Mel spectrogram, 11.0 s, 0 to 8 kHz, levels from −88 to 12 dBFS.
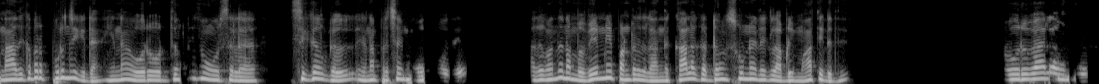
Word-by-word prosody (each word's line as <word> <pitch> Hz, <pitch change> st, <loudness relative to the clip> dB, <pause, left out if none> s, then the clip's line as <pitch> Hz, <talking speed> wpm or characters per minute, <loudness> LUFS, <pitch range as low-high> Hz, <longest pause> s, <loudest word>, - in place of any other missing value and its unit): நான் 175 Hz, -, +3 dB
அதுக்கப்புறம் 210 Hz, +6 st, -1 dB
புரிஞ்சுக்கிட்டேன். 200 Hz, -, 0 dB
ஏன்னா, 165 Hz, +4 st, +1 dB
ஒரு 150 Hz, -, +1 dB
ஒருத்தருக்கு 180 Hz, +9 st, -3 dB
ஒரு 155 Hz, -, -3 dB
சில 145 Hz, -3 st, +2 dB, 0.6 s
சிக்கல்கள், 185 Hz, -7 st, +1 dB, 0.2 s
ஏதாவது 155 Hz, +1 st, 0 dB
பிரச்சனை 175 Hz, +4 st, 0 dB
வரும்போது, 405 Hz, -, -6 dB, 0.7 s
அத 155 Hz, -, -2 dB
வந்து 210 Hz, +6 st, +2 dB
நம்ம 160 Hz, -7 st, +2 dB
வேணும்னே 215 Hz, +5 st, +3 dB
பண்றதுல 165 Hz, -6 st, +2 dB
அந்தக் 135 Hz, +3 st, -3 dB
காலகட்டம் 180 Hz, -2 st, +1 dB
சூழ்நிலைகள் 175 Hz, -7 st, +2 dB
அப்படி 135 Hz, +1 st, 0 dB
மாத்திடுது. 150 Hz, -5 st, -1 dB, 1.7 s
ஒரு 180 Hz, 0 st, +3 dB
வேல 205 Hz, +1 st, +2 dB
வந்து 185 Hz, -, -5 dB
175 Hz, 135 wpm, -22 LUFS, 150-200 Hz, 1.7 s, நான்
